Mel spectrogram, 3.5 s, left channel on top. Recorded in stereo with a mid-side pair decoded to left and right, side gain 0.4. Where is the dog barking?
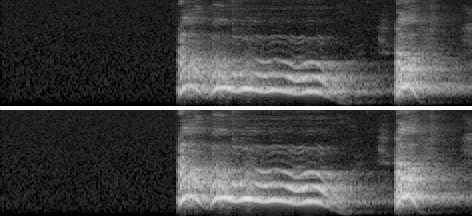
35° right, 2.0 m; by 3.5 s 10° right, 1.0 m.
